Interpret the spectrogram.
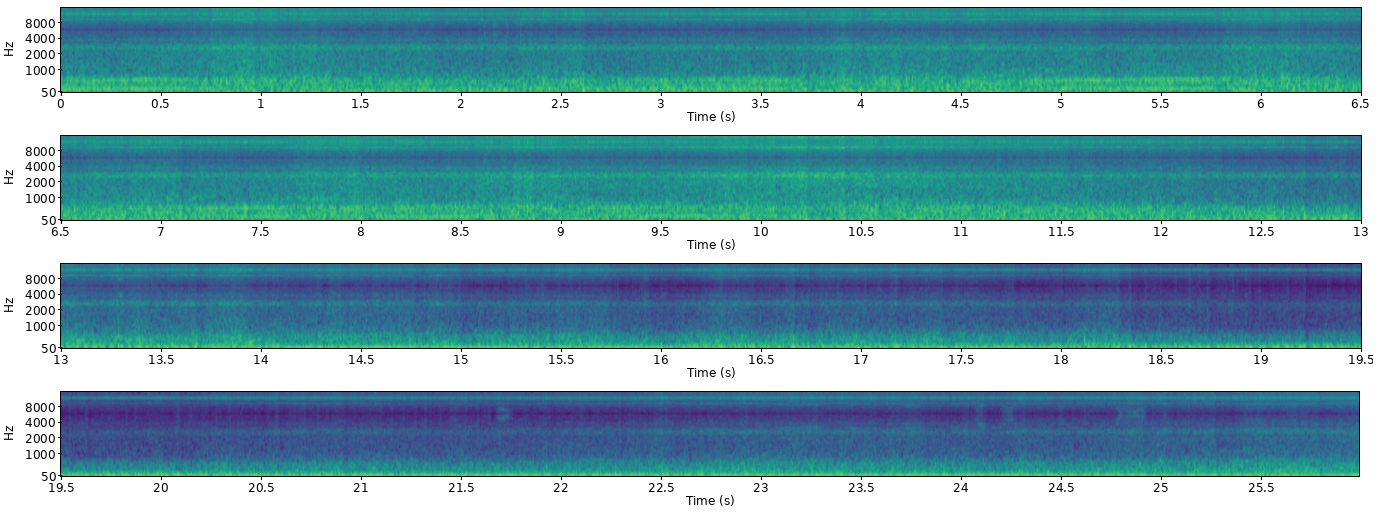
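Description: Car engine revving through an autocross run, its pitch rising and falling as it accelerates and brakes between the cones, over a loud rush of road noise. About halfway through it settles into a steady low drone and the rushing fades as the car slows after the run.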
